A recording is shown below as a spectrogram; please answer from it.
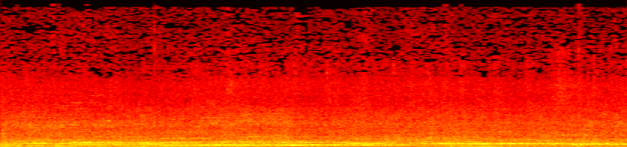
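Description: Steady din of a busy exhibition hall, with held musical notes changing pitch every second or so, like music playing over loudspeakers.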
